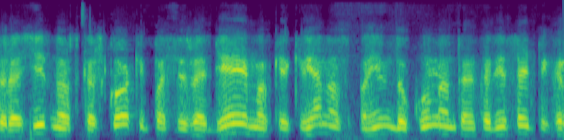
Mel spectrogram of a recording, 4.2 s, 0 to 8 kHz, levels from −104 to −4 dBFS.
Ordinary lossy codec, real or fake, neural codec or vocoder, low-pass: AAC, 32 kbps; fake; codec, 44.1 kHz, 7.8 kbps, Pupu-Codec; 7.2 kHz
